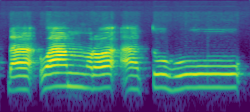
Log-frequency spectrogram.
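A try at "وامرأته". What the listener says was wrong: Dihentikan jadi wamro'atuh. Wamro'atuh.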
